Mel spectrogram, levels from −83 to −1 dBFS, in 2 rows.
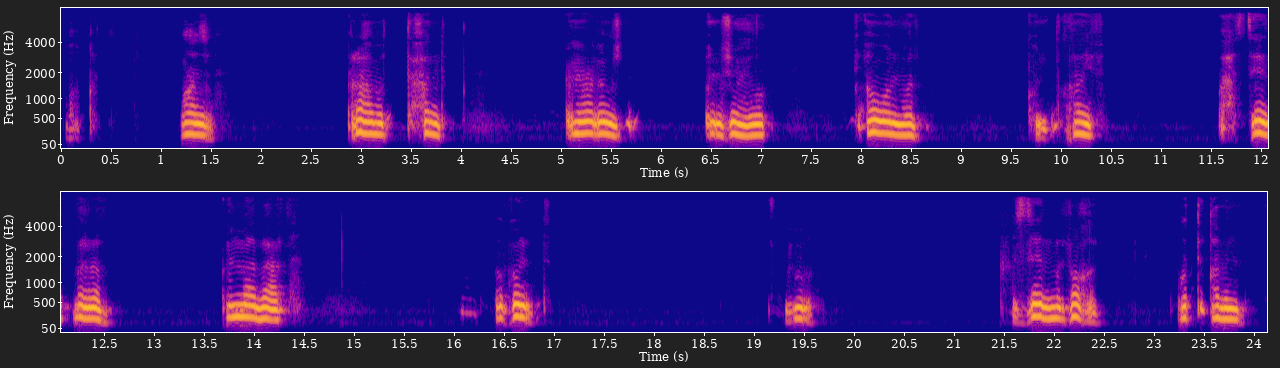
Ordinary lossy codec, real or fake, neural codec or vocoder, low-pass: MP3, 48 kbps; real; none; 7.2 kHz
